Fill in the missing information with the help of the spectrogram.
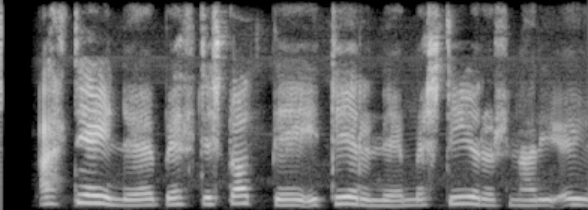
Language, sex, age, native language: Icelandic, female, 18-19, Icelandic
